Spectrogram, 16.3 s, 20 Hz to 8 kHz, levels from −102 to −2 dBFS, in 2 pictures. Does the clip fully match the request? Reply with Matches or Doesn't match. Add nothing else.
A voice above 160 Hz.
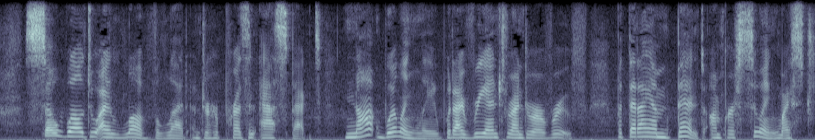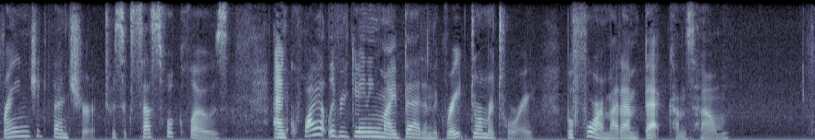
Matches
